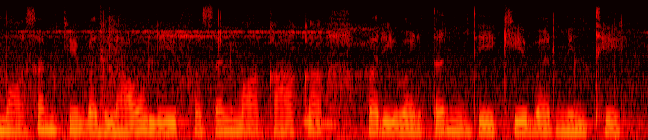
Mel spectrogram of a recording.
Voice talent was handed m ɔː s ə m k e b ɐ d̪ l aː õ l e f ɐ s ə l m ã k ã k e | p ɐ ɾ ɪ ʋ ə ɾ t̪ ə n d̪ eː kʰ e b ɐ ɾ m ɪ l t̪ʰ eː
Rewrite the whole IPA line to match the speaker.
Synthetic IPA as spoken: m ɔː s ə m k e b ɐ d̪ l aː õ l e f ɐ s ə l m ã k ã k a | p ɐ ɾ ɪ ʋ ə ɾ t̪ ə n d̪ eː kʰ e b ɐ ɾ m ɪ l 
